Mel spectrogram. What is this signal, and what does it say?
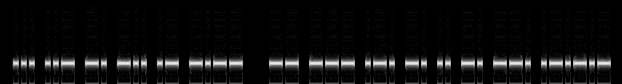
Morse code, heard as a keyed tone, about 30 wpm, 1000 Hz. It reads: SUNDAY MORNING.
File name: qotdfiles / 30wpm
